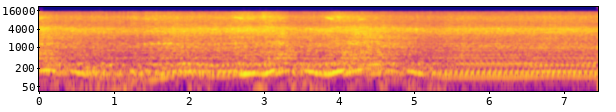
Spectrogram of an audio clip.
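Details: Twin-turbo 5.3 L33 LS-swapped 1974 Chevrolet Nova after cleaning the fuel system and adding fresh gas for bogging: brief rev, then a smooth, clean idle sitting a little high; tune and throttle position sensor were changed, so the TPS is a possible cause.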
